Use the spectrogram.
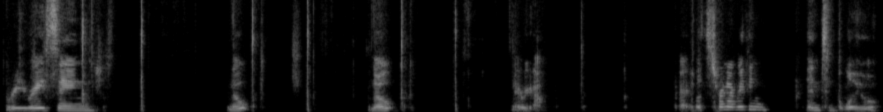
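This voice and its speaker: A woman's voice: medium pitch, slow, vocal fry, pauses often, dark tone, a little hiss or hum. A woman livestreamer chatting casually while drawing, thinking aloud in fragments with a self-deprecating manner. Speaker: art livestreamer.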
